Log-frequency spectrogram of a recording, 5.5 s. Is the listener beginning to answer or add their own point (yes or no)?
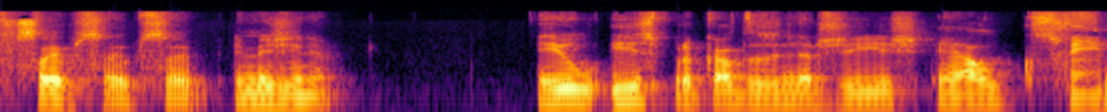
no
